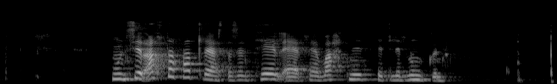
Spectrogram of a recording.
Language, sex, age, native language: Icelandic, other, 30-39, Icelandic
